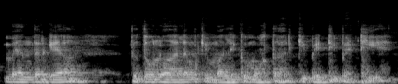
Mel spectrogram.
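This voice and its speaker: A man preaching a sermon as a story, fervent and rising to shouts at the high points. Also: level tone, dull audio. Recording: echoey, voice heard from afar.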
